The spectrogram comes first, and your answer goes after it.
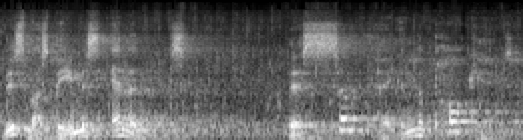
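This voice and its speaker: A man's voice: on the high side, wildly swooping pitch, a little slow, vocal fry, noisy background, full character voice. An actor playing a curious, polite man in a ghost-story adventure game, musing wryly to himself in short scripted remarks. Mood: matter-of-fact. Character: curious, polite man investigating a haunted Victorian house. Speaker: video game protagonist narrating his actions. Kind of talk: scripted point-and-click adventure game voice acting. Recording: long echoing reverb with music behind. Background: music.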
